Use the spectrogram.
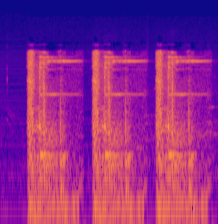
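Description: A cash register rings up a payment for Christmas presents three times in a steady sequence, each burst a loud mechanical clatter with a bright ringing tone on top, with no one talking.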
